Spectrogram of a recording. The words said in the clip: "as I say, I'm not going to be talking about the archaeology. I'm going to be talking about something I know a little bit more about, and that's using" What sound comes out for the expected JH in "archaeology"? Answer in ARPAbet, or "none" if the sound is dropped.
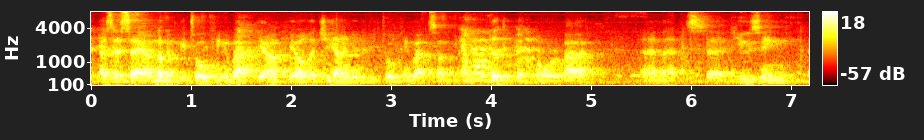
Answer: JH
